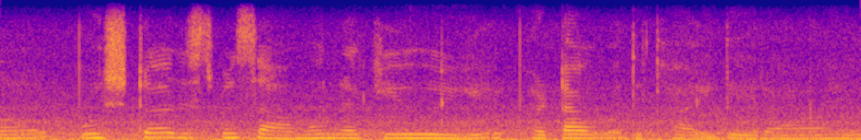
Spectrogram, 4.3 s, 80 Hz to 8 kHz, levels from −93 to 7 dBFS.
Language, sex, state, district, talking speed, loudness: Hindi, female, Madhya Pradesh, Dhar, 180 wpm, -14 LUFS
